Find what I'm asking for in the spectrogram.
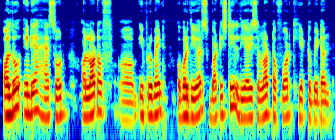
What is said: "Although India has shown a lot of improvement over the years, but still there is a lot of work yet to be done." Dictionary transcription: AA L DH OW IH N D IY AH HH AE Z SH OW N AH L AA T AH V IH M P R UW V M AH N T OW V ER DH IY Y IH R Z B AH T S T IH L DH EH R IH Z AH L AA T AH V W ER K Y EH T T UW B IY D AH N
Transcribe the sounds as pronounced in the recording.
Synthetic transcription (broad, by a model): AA L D OW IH N D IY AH HH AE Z S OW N AH L AA T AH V IH M P R UW V M AH N T OW V ER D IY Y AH R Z B AH T S T IH L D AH R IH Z AH L AA T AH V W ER K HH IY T T UW B IY D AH N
